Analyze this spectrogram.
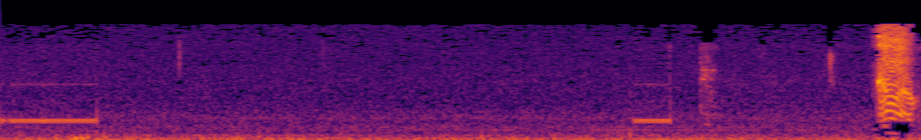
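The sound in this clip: Telephone tones come over a speakerphone, faint and thin: two short, steady low beeps several seconds apart over a quiet line hiss, a few tiny blips between them, and a brief, louder burst at the very end.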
